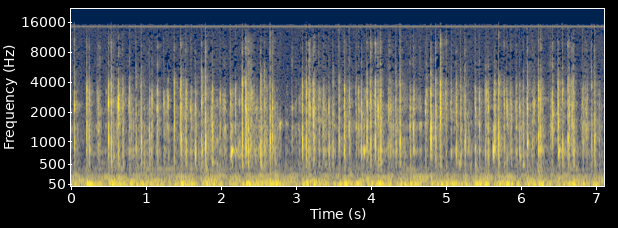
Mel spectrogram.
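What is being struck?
Plastic computer keyboard.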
